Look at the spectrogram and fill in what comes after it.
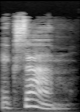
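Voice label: "exam", British English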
